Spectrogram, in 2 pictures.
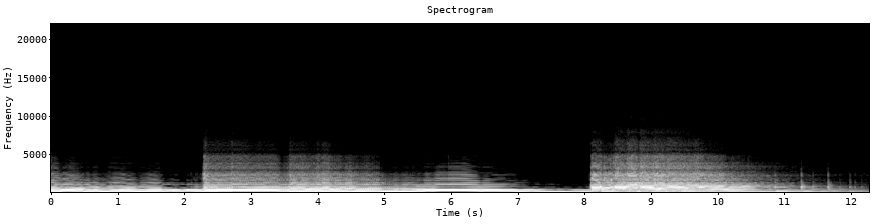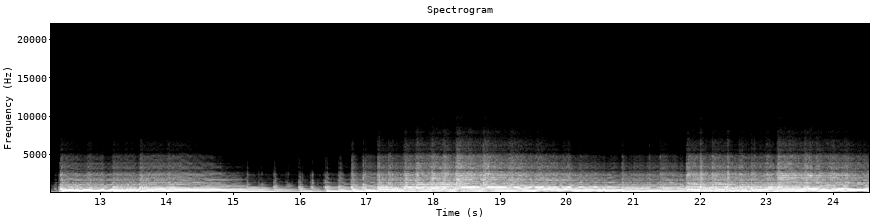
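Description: Raunchy, dirty distorted electric guitar through a Fender Tweed amp, loud and sustained with chords ringing out, brief breaks between phrases, and no voices.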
